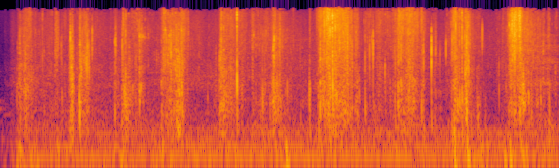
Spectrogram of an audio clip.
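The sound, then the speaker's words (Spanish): Footsteps crunch over gravel and earth on a walk at a winery, a steady series of gritty, crackling treads of varying strength across the whole clip, with no voices. “Son pasos, Pachi. Hay una cierta gravilla, tierra.”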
